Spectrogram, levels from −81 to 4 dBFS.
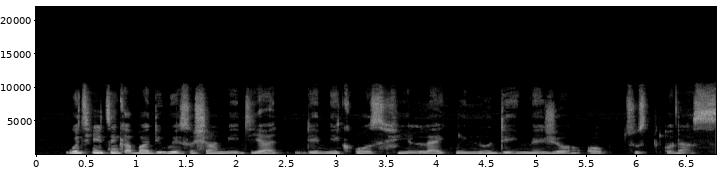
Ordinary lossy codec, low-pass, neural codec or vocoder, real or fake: none; none; none; real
